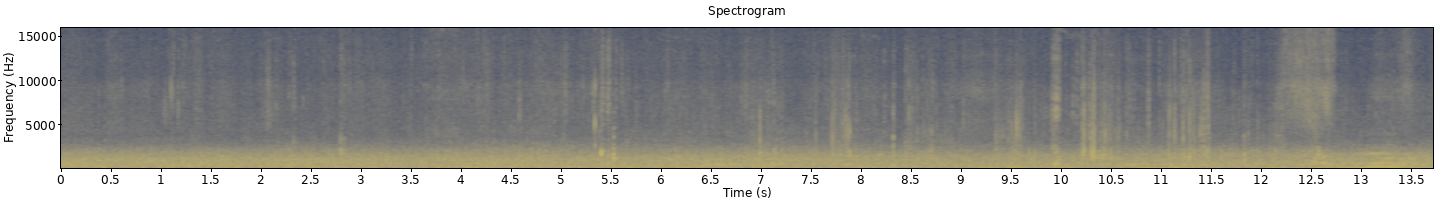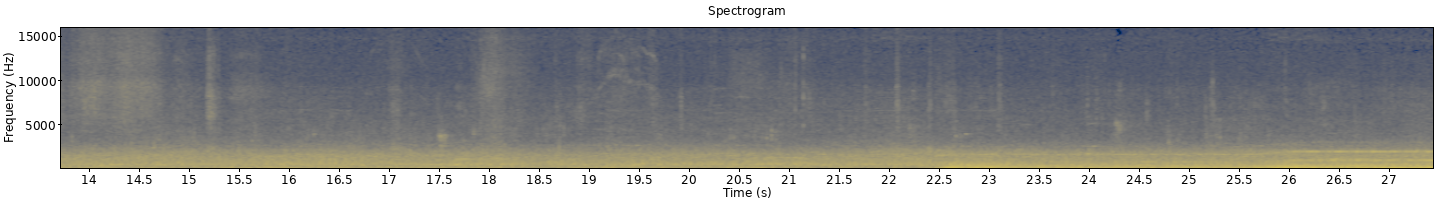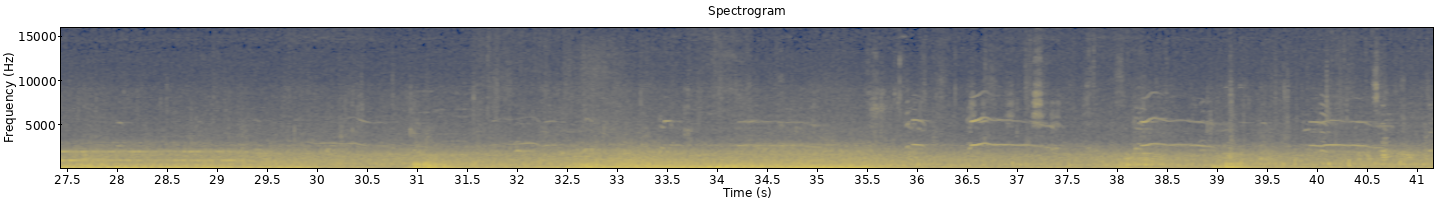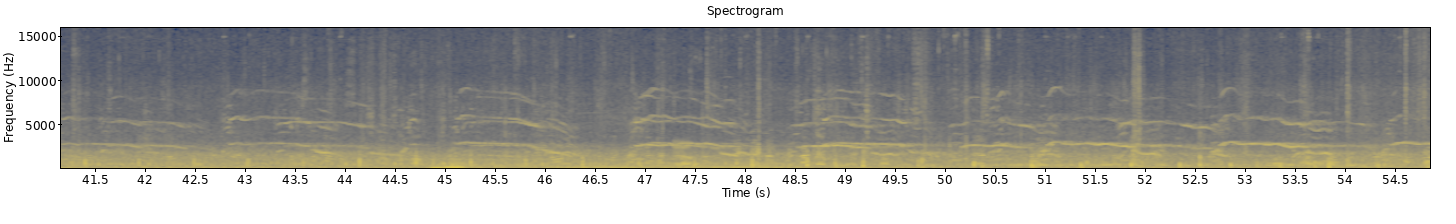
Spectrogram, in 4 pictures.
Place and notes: tondatei.de: hamburg, hafencity, museumshafen - museumshafen atmo
wasser, hafen, kai, schiffe, möwen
